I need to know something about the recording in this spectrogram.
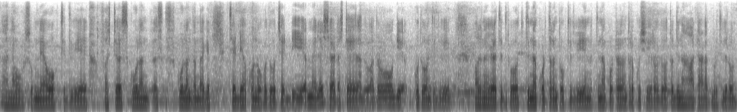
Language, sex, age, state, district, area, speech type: Kannada, male, 18-30, Karnataka, Koppal, rural, spontaneous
